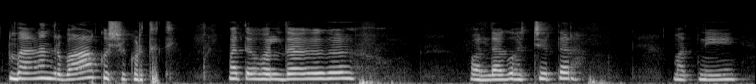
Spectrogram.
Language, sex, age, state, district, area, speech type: Kannada, female, 18-30, Karnataka, Dharwad, rural, spontaneous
